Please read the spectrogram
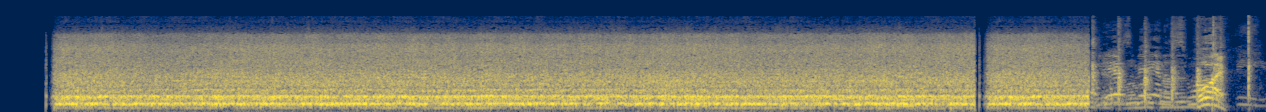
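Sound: bees buzzing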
